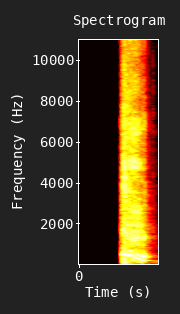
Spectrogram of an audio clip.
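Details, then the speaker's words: A single short, loud cough from an adult man who says he is still a bit ill. "Entschuldigung, ich bin immer noch ein bisschen krank."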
